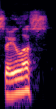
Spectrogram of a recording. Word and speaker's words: Salus: Is it pronounced Salus? S-A-L-U-S? – Correct.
